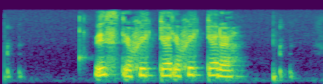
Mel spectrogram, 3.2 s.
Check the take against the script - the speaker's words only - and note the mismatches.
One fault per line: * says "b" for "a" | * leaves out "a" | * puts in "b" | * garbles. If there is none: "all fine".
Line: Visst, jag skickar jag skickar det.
all fine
